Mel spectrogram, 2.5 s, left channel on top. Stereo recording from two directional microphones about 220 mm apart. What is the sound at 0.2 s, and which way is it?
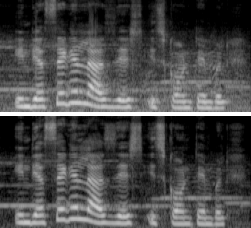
A woman's voice, 60° right (ahead or behind).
